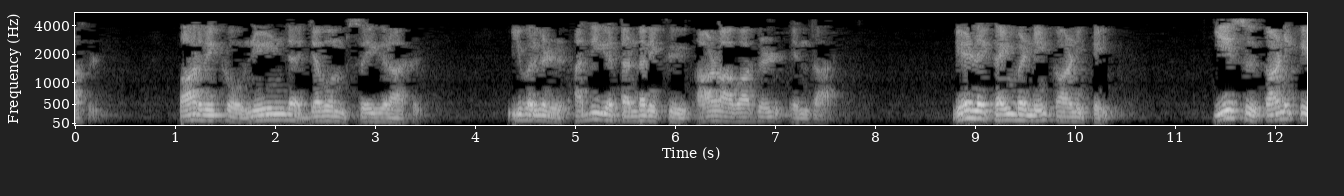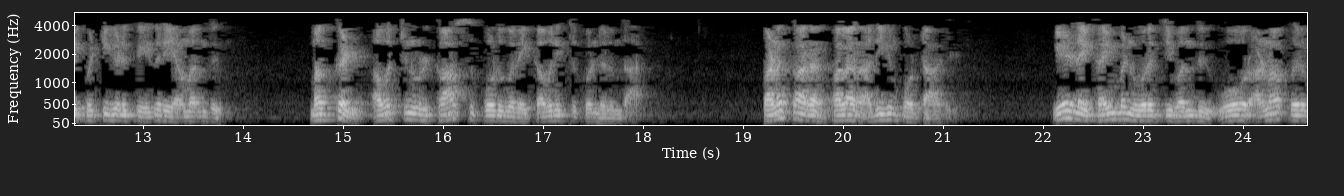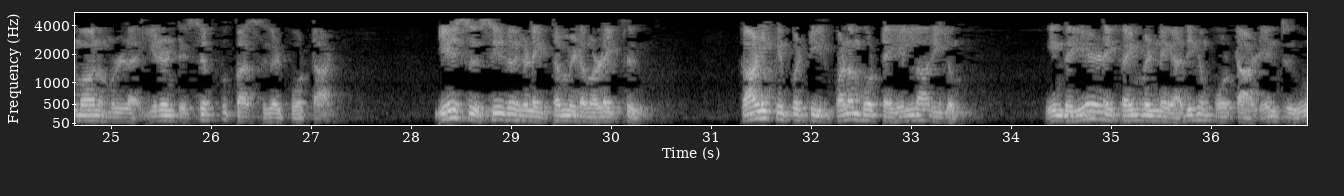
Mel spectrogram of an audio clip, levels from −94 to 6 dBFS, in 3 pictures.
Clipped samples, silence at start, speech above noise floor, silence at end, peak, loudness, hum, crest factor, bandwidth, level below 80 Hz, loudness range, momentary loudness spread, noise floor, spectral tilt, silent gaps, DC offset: under 0.1%; 0 s; 44 dB; 0 s; -6 dBFS; -24 LUFS; none; 20 dB; 4.9 kHz; -72 dBFS; 4 LU; 11 LU; -67 dBFS; -8 dB/octave; none; under 0.1%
